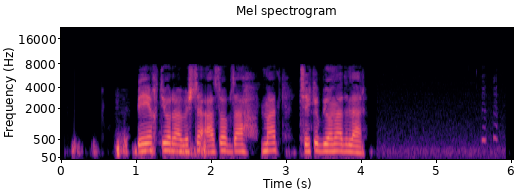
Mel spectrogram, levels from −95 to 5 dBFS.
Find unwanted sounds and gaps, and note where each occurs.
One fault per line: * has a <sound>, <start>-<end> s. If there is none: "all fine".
* has a laugh, 5.4-5.9 s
